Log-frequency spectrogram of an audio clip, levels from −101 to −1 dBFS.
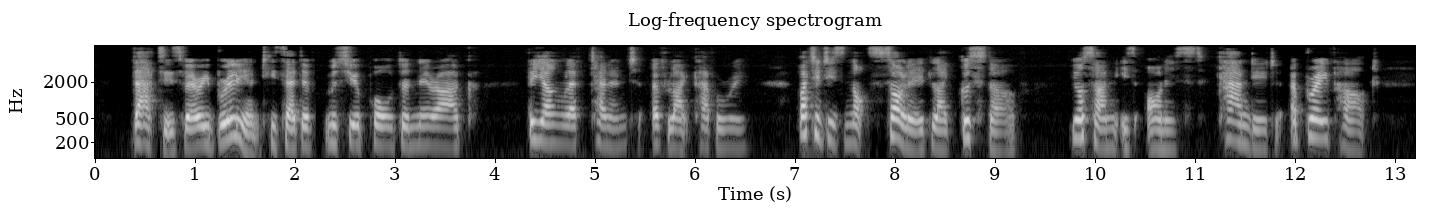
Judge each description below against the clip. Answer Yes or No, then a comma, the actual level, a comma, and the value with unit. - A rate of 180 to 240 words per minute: No, average, 145 wpm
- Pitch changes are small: No, wide, 5.5 semitones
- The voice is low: No, medium, 185 Hz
